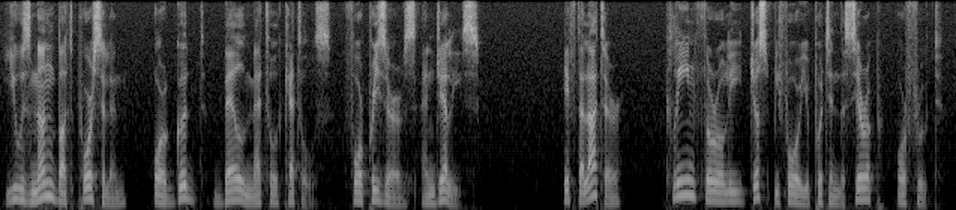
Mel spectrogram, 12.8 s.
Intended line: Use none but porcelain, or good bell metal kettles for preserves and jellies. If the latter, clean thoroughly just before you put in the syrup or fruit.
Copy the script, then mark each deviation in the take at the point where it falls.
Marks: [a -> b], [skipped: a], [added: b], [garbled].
Use none but porcelain, or good bell metal kettles for preserves and jellies. If the latter, clean thoroughly just before you put in the syrup or fruit.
